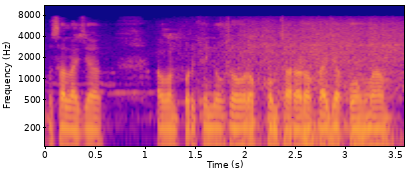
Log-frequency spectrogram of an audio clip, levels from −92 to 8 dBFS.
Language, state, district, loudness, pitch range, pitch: Kokborok, Tripura, West Tripura, -17 LUFS, 95-100 Hz, 95 Hz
